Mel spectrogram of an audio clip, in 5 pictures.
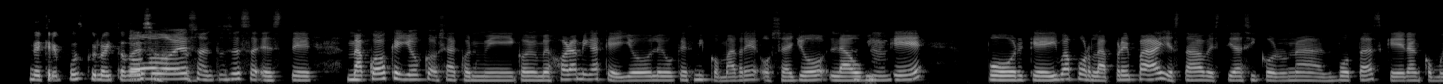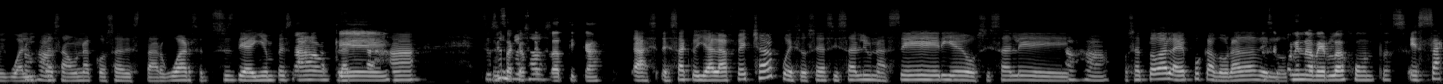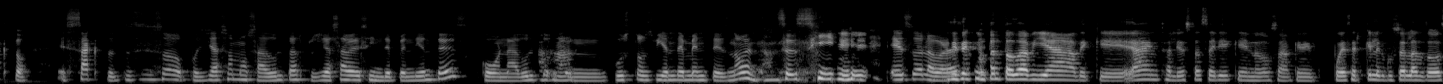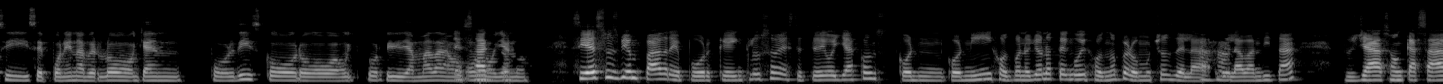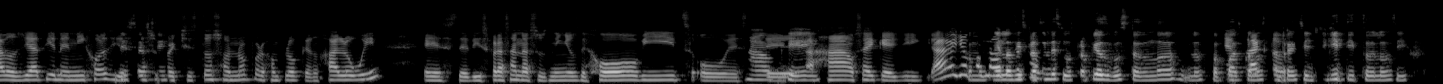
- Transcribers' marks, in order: chuckle; laughing while speaking: "Entonces, sí, eso la verdad"; chuckle
- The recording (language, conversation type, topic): Spanish, unstructured, ¿Cómo compartir recuerdos puede fortalecer una amistad?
